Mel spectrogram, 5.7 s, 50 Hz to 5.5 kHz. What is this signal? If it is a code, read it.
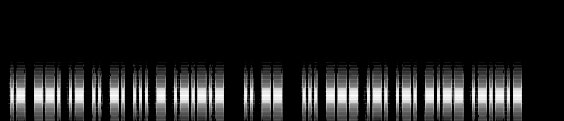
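Morse code, heard as a keyed tone, about 42 wpm, 600 Hz. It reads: AGAINST. IM SORRY.
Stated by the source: Morse code practice at 41 wpm, from CW med Gnister.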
